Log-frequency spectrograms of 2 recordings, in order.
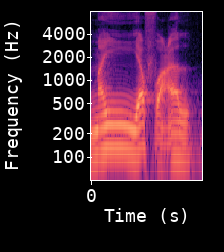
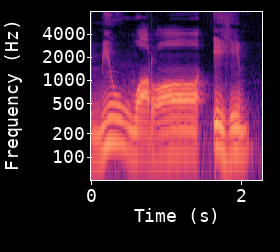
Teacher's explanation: ওয়ার উপরে তাসদিদ এবং ইয়ার উপরে তাসদিদ হলেও গুন্না হবে, কিন্তু ওয়াজিব গুন্নার মাকামে সে পৌঁছে না, ওই স্থান পর্যন্ত উন্নীত হয় না, কিন্তু গুন্না করতে হবে।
